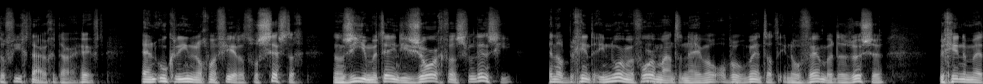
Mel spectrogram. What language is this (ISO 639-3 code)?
nld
